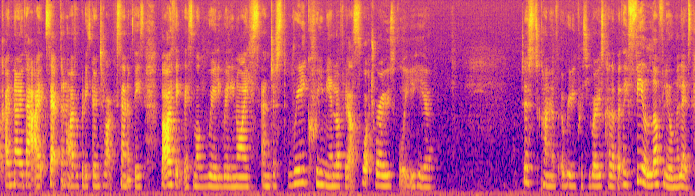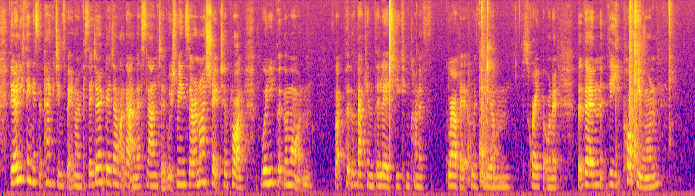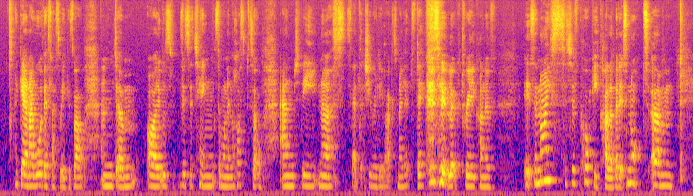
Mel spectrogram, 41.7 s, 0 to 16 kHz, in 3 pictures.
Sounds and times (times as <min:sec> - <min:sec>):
Speech: 0:00.0 - 0:08.7, 0:10.4 - 0:27.2, 0:28.0 - 0:37.7, 0:38.3 - 0:41.3
Inside, small room: 0:00.0 - 0:41.6.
